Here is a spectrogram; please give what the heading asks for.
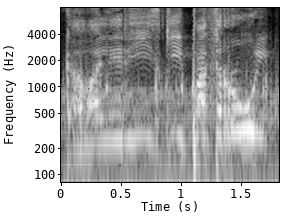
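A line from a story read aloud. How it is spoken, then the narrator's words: Whisper. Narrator (Russian): шепнул Джекрам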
